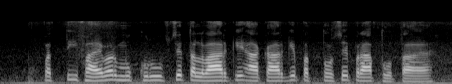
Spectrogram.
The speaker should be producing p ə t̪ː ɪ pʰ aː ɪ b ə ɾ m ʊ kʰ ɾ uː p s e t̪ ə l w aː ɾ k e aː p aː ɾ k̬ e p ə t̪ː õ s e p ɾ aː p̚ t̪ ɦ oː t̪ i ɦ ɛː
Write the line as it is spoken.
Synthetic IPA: p ə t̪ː i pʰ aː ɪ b ə ɾ m ʊ kʰ ɾ uː p s e t̪ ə l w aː ɾ k e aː k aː ɾ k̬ e p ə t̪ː õ s e p ɾ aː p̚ t̪ ɦ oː t̪ a ɦ ɛː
